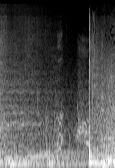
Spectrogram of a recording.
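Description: Incendio fire spell cast in the video game Hogwarts Legacy, a whooshing magical burst over rumbling game ambience, ending in a sharp, loud crack-like impact with a roaring tail.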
